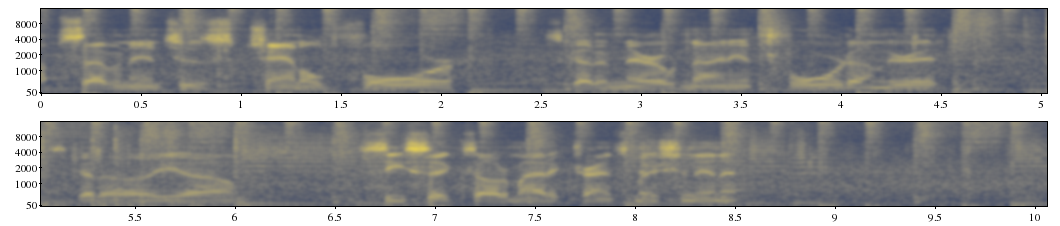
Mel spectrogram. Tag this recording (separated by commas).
Music, Speech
